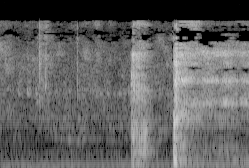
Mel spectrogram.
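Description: Quiet room, then a short cough-like burst about a second and a half in, followed by a second sharp sound near the end.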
